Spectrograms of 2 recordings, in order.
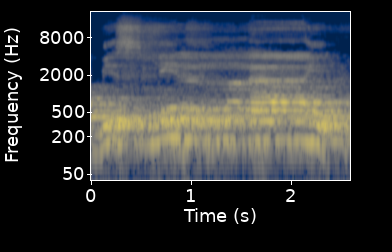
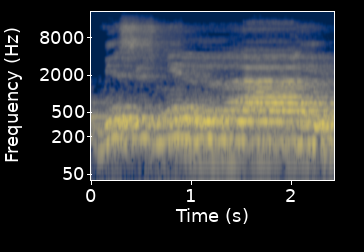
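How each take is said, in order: No difference in how they are said.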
